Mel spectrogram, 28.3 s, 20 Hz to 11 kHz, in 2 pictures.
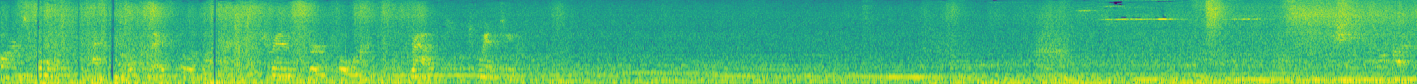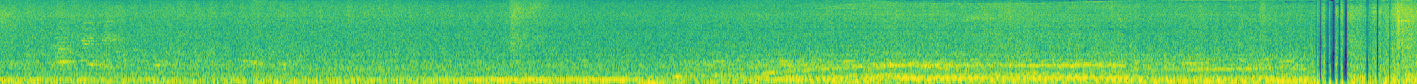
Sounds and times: engine 0:00.1 - 0:28.3

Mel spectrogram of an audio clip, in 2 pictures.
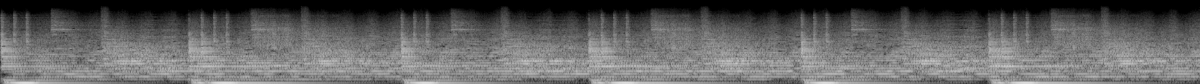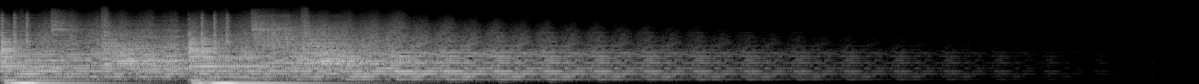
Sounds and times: Metallic Chaos loop 0:00.0 - 0:16.2

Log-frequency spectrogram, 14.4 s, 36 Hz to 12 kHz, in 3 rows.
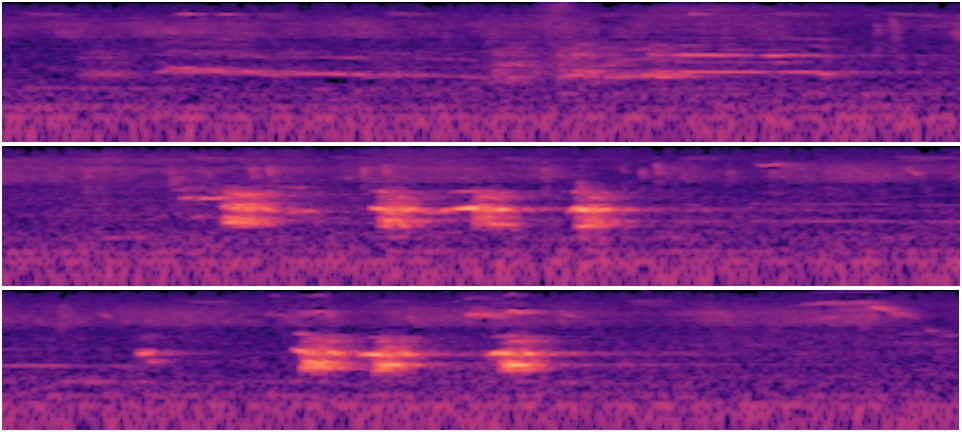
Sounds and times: Golden Oriole 0:00.0 - 0:14.3
barking dog 0:05.8 - 0:08.0
barking dog 0:10.3 - 0:12.4

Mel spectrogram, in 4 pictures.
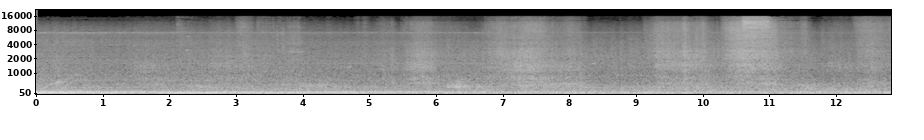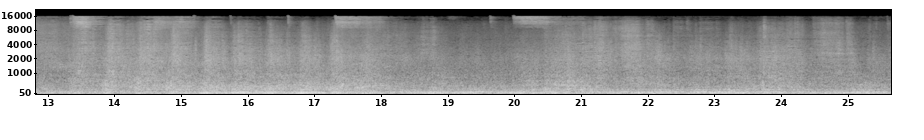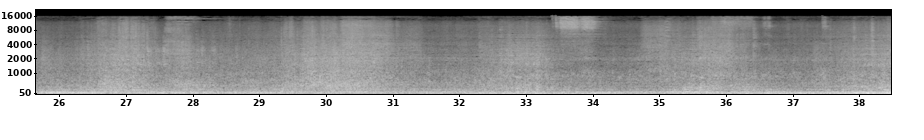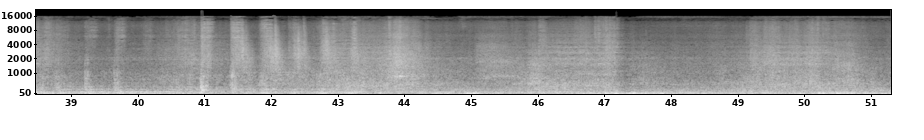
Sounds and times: freight train idling then passing by 0:00.0 - 0:51.3

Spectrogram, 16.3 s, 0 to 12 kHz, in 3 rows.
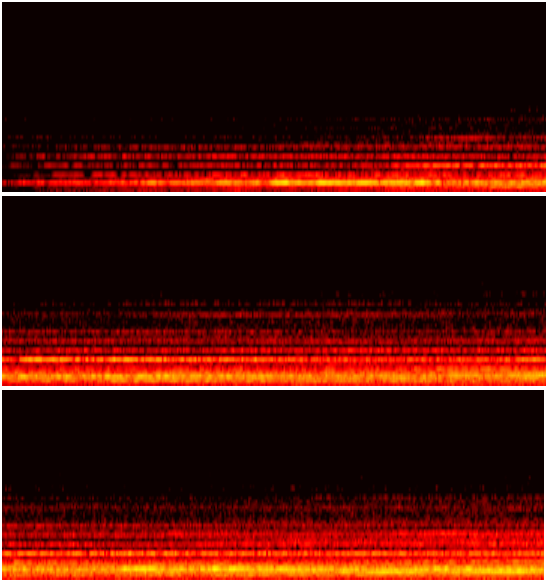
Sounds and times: slowly evolving dreamy ambient drone pad 0:01.3 - 0:16.3

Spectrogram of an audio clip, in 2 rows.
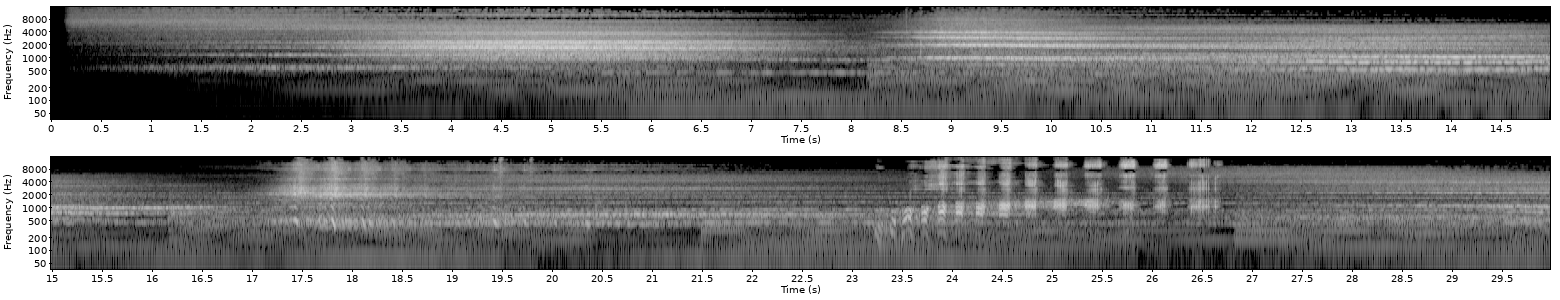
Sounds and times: Scream 0:23.2 - 0:26.7
laugh 0:23.2 - 0:26.7

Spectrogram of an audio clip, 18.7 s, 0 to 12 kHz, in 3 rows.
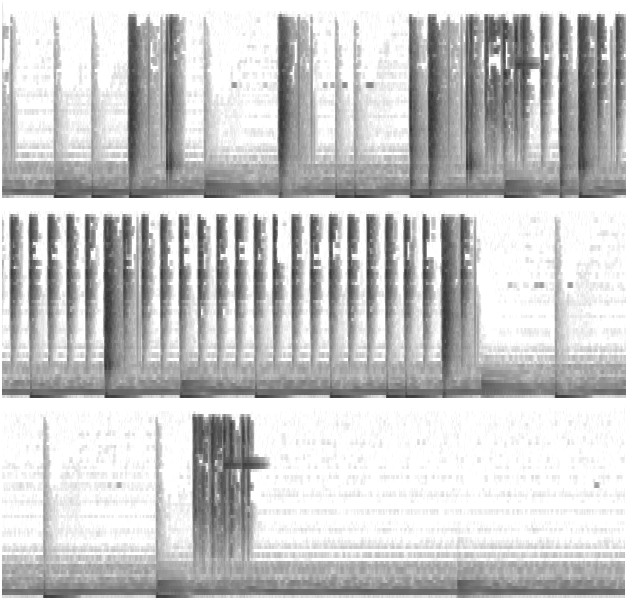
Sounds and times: short little beat 0:03.4 - 0:04.4
short little beat 0:05.0 - 0:10.8

